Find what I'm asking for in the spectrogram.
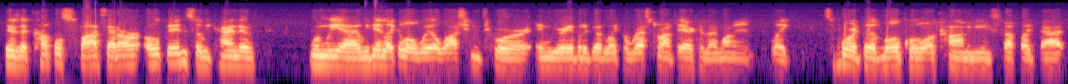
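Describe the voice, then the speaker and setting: A man's voice: mid-range voice, level tone, a little fast, no echo, narrow, tinny audio. A man from California, a podcast co-host, chatting in a laid-back, rambling way with lots of fillers. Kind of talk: casual chat. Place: on vacation in Maui.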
